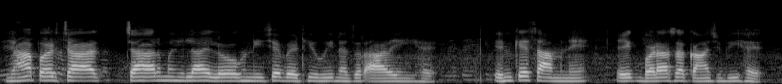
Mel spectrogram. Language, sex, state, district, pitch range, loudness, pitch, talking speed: Hindi, male, Bihar, Begusarai, 150-180 Hz, -22 LUFS, 165 Hz, 140 wpm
